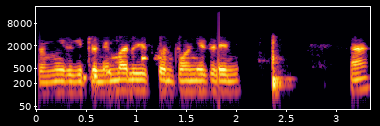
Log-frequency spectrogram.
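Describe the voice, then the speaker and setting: A man with a Telangana Telugu accent speaks briskly in a completely flat, medium-pitched voice while receiving a friend's prank call. Casual but blunt and distrustful, he keeps asking questions, heard through a tinny, dry, band-limited phone connection.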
